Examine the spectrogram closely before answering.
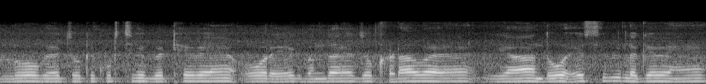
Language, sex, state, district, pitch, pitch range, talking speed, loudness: Hindi, male, Rajasthan, Bikaner, 140 Hz, 135-145 Hz, 195 wpm, -16 LUFS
